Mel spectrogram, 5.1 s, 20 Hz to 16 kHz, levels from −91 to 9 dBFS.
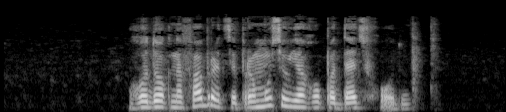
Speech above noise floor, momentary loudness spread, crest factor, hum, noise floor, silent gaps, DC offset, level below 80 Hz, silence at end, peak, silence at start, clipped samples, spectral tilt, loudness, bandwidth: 59 dB; 10 LU; 18 dB; none; -74 dBFS; none; under 0.1%; -64 dBFS; 0.9 s; 0 dBFS; 1.3 s; under 0.1%; -4 dB/octave; -16 LUFS; 9.2 kHz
